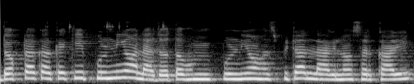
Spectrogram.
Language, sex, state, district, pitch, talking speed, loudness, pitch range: Maithili, female, Bihar, Purnia, 245 Hz, 190 wpm, -9 LUFS, 235-275 Hz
